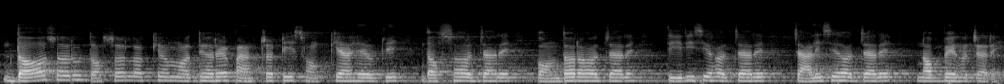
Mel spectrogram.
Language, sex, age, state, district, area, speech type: Odia, male, 18-30, Odisha, Khordha, rural, spontaneous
